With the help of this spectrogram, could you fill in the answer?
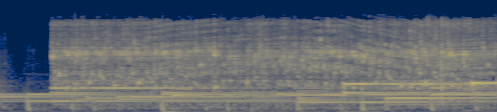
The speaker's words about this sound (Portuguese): Que maravilha! As florzinhas ficaram tão alegres com a chegada da chuva. Elas olhavam para o céu agradecidas e a gatinha Cessi ficou feliz da vida vendo seu jardim novamente todo florido.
